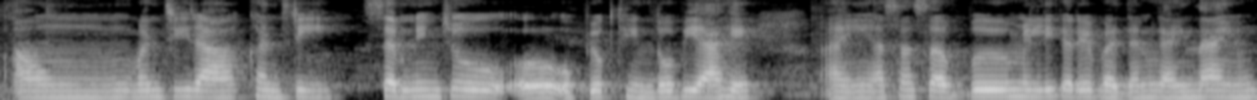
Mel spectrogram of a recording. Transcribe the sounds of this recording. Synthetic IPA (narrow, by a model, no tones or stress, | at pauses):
ɛũmɐ̃ɲd͡ʑiɾaːkʰɐ̃ɲd͡ʑɾi | sɛʋnind͡ʑoːʊpjoːɡ̚t̪ʰĩːn̆d̪obɪaːɦe | ɛ̰̃ːɐsãsɐbmɪlikɐɾebʱɐʄənɠaːĩːn̆d̪aːɦijũː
